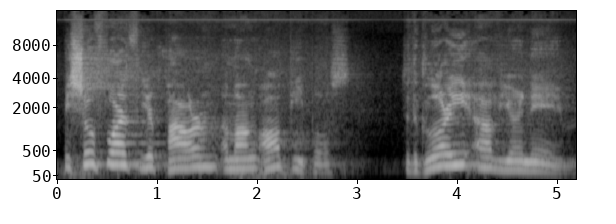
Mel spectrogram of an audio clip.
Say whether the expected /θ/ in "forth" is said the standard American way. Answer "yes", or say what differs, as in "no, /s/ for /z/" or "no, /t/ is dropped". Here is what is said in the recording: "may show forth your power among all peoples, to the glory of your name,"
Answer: yes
